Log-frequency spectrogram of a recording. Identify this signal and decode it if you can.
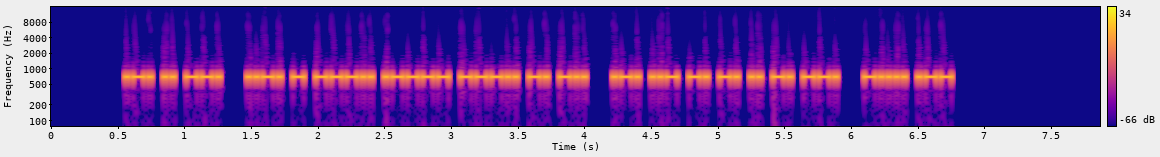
Morse code, heard as a keyed tone, about 45 wpm, 700 Hz. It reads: RIG FT818ND RUNNING 6W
